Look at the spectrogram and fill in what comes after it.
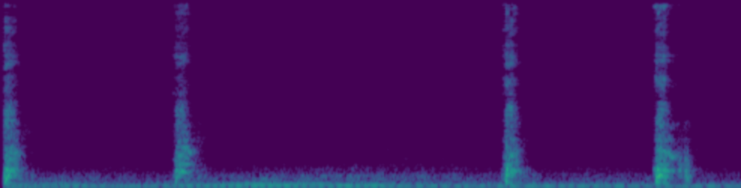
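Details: Cat with a weird cough lasting months, not a hairball per owner: four short, sharp, dry coughs spaced a few seconds apart in a quiet room.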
